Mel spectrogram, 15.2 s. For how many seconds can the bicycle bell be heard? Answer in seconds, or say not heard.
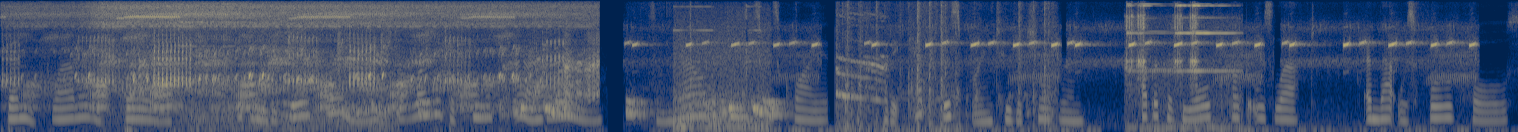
3 s.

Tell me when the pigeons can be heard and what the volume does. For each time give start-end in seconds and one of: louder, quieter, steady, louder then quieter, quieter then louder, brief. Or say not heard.
1.9-10.6 louder then quieter.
